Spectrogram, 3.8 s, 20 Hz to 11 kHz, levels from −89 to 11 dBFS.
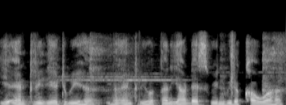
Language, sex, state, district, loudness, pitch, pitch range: Hindi, male, Bihar, Muzaffarpur, -17 LUFS, 135 Hz, 125-140 Hz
